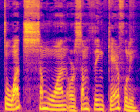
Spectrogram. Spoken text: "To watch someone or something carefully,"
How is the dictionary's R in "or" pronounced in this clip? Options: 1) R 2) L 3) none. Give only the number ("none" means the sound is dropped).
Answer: 1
